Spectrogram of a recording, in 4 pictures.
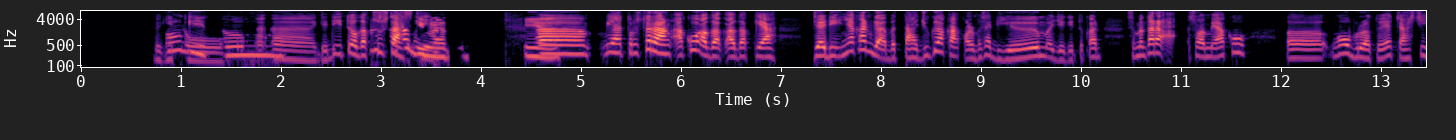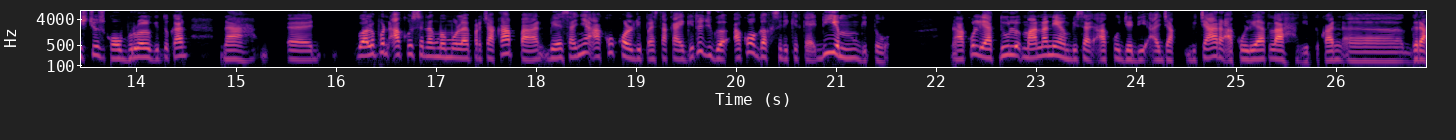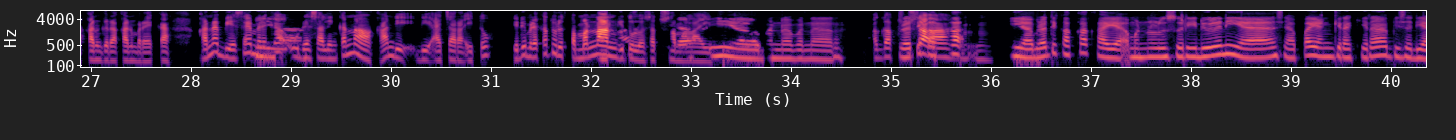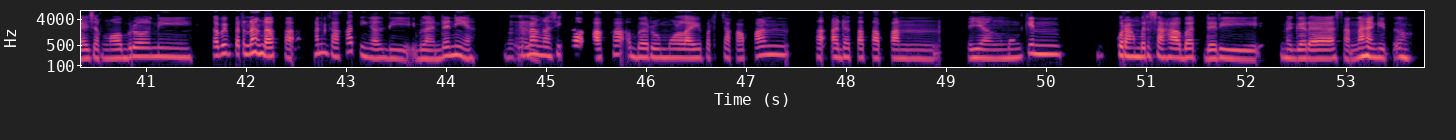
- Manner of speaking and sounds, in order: other background noise; laughing while speaking: "pernah"; laughing while speaking: "sana"
- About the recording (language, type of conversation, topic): Indonesian, podcast, Bagaimana kamu memulai percakapan dengan orang baru?
- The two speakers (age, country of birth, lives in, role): 25-29, Indonesia, Indonesia, host; 50-54, Indonesia, Netherlands, guest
